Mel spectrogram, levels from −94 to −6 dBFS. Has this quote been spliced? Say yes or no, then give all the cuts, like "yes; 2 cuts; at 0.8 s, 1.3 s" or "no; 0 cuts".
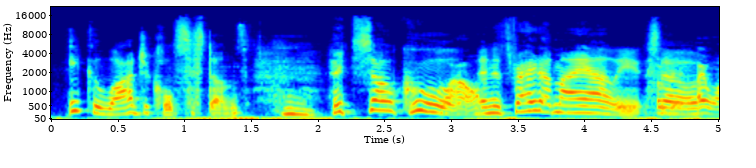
no; 0 cuts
